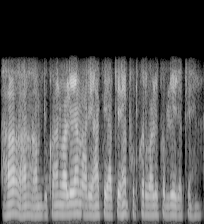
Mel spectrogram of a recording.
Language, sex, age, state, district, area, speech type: Hindi, male, 60+, Uttar Pradesh, Chandauli, rural, conversation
